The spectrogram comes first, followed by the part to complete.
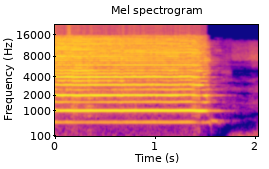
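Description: A woman's voice singing one long, loud high note, steady in pitch, that stops about one and a half seconds in. It is a drill on attacking a high note with the energy set in advance, and the note holds its pitch with no problem.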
